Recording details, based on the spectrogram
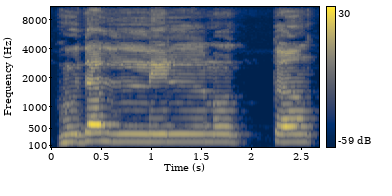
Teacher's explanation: আমরা এখানে নুনে পরিপূর্ণ সাকিন দিয়ে অক্ফ করলাম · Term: অক্ফ বিল ইসকান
